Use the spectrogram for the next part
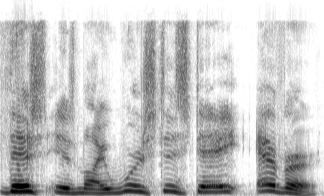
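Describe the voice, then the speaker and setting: A man voicing a sulky, easily upset young boy character in a children's storybook, with a whiny, drawn-out delivery. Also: high voice, dark tone, dry recording, highs cut off, voice pushed up. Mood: furious, defiant. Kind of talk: children's storybook read-aloud.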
